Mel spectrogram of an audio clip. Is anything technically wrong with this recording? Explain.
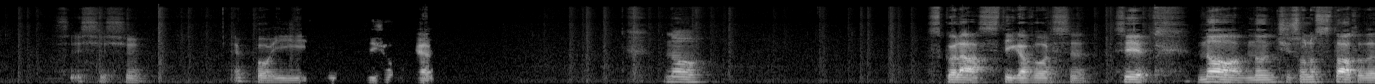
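Yes. The speech sinks by around 25 dB from 3.02 to 3.44 s and again from 3.66 to 4.41 s. This is speech suppressed in double talk, likely an echo canceller treating overlapping far-end speech as echo and turning both down.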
